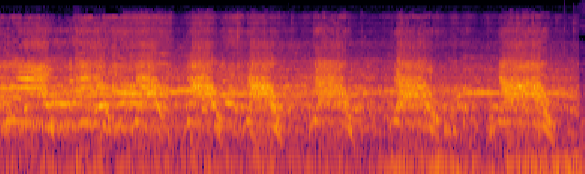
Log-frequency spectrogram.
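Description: Arena crowd at an NBA Finals game between the Pacers and Thunder, fans screaming and yelling right beside the team bench in loud, repeated surges of roughly a second each, close and continuous.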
